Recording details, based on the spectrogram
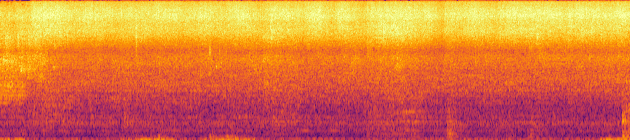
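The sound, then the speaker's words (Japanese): A steady, continuous rush of running shower water fills the whole recording at an even level, with faint splashes and small shifts in the spray but no voices. The shower is rinsing off oil. “シャワーの温度はいかがですか？”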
